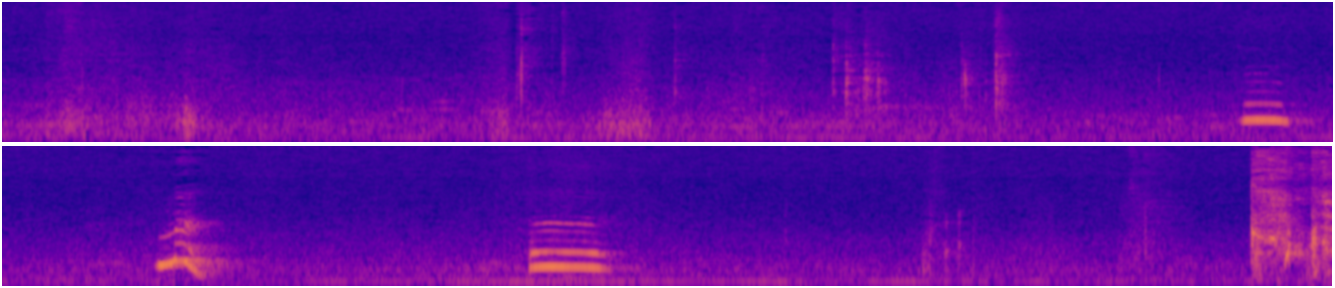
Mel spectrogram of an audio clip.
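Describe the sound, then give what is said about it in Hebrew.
A few harsh coughs burst out one after another at uneven intervals, fairly loud, over a steady low background rumble with no talking. “איזה שיעול.”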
